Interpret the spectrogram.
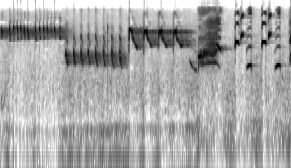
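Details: Oriental magpie-robin lure song: high sustained trilled whistles dropping to lower warbled notes, a burst of harsh chatter, then several short clear whistled notes.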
